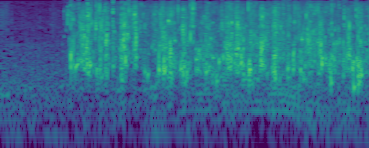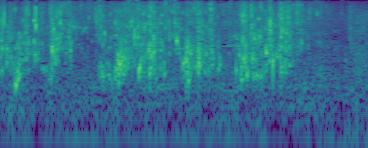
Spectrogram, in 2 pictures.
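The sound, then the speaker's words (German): Water trickling and lapping at the shore of the Krenteich pond in Lübeck makes many small, irregular splashes and gurgles in a steady, bright stream after a quiet start. “So klingt der Krenteich und ich weiß auch, was er gerade gesagt hat.”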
